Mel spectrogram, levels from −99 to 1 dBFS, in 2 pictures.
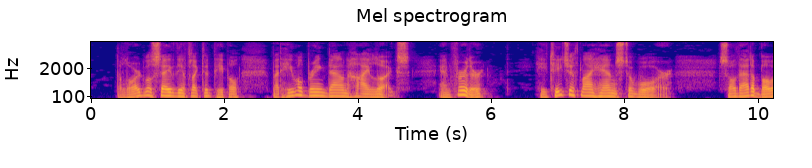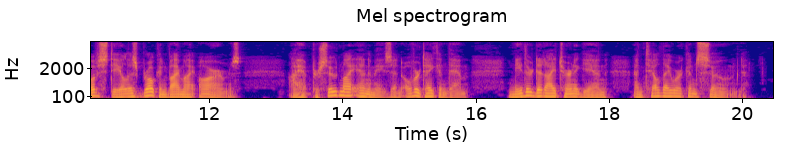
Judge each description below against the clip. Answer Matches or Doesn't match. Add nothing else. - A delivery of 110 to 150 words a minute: Matches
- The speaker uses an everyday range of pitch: Matches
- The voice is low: Matches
